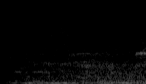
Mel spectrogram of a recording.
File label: voice message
